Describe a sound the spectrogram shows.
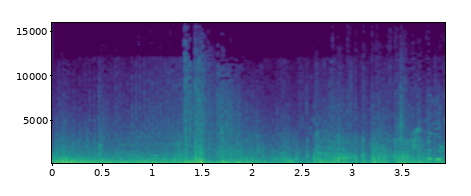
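An explosion booms, scattering debris.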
